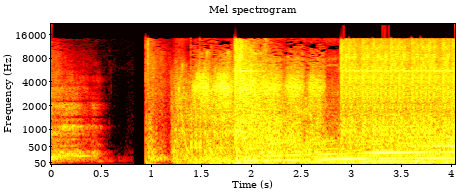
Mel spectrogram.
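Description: A grenade explodes nearby with a loud bang.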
